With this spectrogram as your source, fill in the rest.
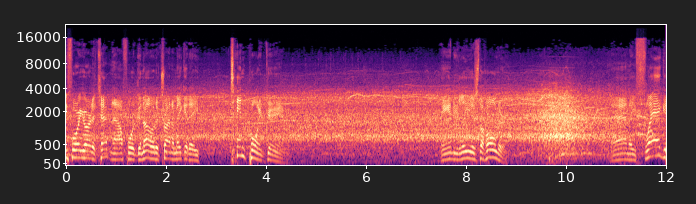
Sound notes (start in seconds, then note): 4.9 crowd cheering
